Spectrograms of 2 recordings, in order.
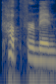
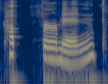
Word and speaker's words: Kupferman: Last name Kupferman, but everyone makes that mistake, so don't worry about it.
